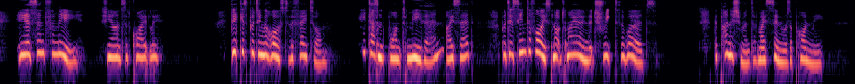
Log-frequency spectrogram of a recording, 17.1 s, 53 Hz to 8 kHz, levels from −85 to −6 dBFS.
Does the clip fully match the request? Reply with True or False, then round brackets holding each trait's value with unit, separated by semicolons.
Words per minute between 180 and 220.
False (150 wpm)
